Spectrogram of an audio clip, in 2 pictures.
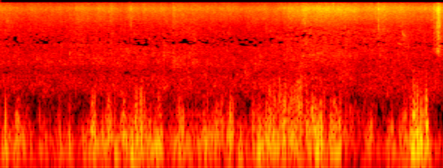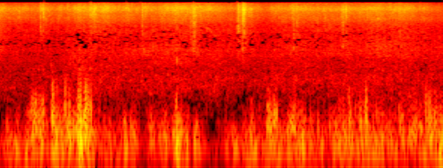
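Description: A river rushes steadily past.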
